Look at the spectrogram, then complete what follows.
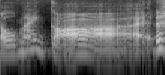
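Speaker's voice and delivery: low, creaky, fried valley voice with vocal fry. Teaching a speech tip, demonstrate the example phrase in creaky voice. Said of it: "use creaky voice".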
